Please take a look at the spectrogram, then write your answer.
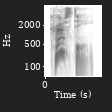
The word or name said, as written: crusty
